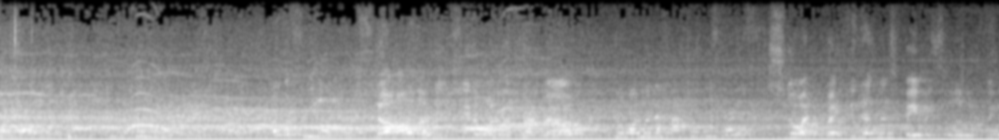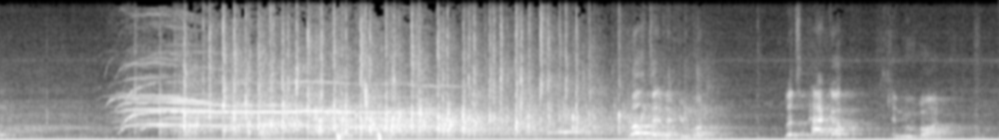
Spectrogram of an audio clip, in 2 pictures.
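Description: Young women and girls speak and call out loudly in a large echoing hall.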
